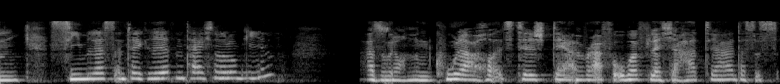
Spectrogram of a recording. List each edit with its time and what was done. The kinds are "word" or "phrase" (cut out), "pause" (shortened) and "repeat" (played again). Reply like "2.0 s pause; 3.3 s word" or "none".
3.9 s word; 5.8 s word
